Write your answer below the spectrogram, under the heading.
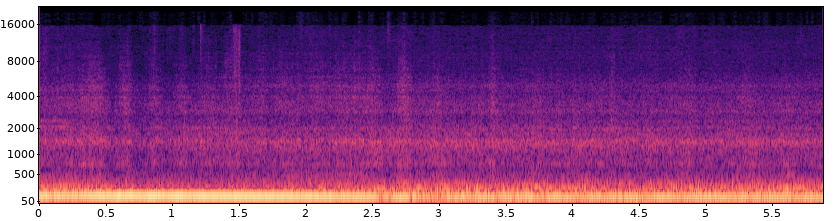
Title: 200SX S14 whining noise...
